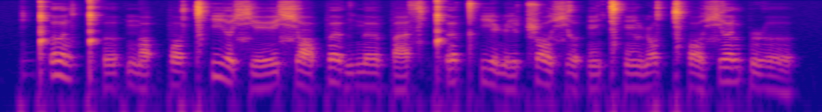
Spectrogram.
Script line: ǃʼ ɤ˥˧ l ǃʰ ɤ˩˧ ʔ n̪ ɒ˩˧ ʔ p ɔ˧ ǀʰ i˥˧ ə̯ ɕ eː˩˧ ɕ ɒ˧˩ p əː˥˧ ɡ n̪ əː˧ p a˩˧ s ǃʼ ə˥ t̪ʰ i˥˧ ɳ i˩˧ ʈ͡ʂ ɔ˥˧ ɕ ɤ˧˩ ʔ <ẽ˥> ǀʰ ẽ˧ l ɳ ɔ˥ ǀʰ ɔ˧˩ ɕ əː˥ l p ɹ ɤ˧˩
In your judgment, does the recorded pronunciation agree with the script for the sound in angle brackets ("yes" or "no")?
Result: no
